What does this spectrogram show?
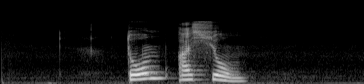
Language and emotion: Russian, neutral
